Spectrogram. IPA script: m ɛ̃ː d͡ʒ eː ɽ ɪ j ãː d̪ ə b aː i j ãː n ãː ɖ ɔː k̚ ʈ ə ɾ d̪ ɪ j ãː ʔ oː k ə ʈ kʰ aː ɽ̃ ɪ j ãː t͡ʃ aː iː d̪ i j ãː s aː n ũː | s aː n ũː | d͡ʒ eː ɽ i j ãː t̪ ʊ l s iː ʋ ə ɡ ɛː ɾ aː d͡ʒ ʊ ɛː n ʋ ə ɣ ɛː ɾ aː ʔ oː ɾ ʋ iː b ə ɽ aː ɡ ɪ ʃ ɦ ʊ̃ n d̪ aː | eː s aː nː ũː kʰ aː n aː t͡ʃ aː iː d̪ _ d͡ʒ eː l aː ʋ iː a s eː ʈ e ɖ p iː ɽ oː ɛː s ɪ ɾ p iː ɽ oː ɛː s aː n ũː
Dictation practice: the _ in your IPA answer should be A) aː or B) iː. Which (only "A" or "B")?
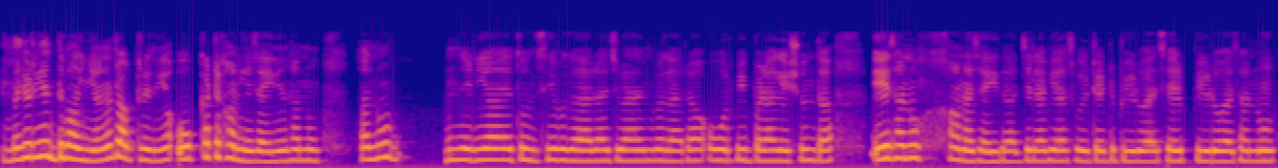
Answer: A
